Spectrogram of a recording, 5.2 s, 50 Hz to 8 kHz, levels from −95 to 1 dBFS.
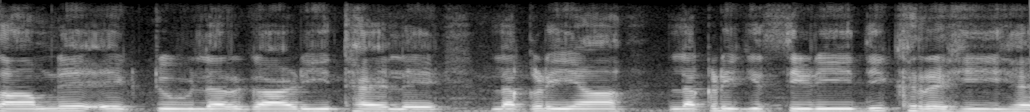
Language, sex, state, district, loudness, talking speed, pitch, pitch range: Hindi, male, Punjab, Kapurthala, -14 LUFS, 150 wpm, 155 Hz, 150-155 Hz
